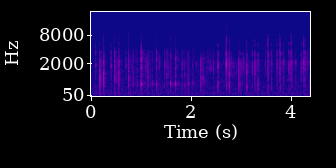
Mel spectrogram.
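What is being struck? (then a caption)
Soft plastic toothpaste tube. Fingertips tap fast and hard on a small, soft, hollow, squeezable plastic toothpaste tube held upright in both hands. The result is a quiet, rapid string of dry, crisp clicks with a faint crinkly texture. The taps are bright, with almost no low end, and each dies away almost instantly.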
